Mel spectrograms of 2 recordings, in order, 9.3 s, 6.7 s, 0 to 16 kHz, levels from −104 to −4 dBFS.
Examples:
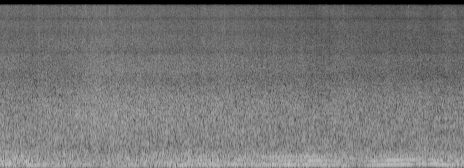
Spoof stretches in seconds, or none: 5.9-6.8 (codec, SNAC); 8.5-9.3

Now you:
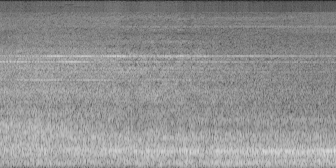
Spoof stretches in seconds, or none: 2.4-4.0 (codec, SNAC)

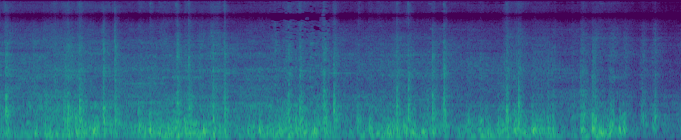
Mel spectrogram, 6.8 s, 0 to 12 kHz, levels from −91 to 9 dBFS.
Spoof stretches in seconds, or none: 0.0-2.7 (codec, SNAC); 3.3-6.8

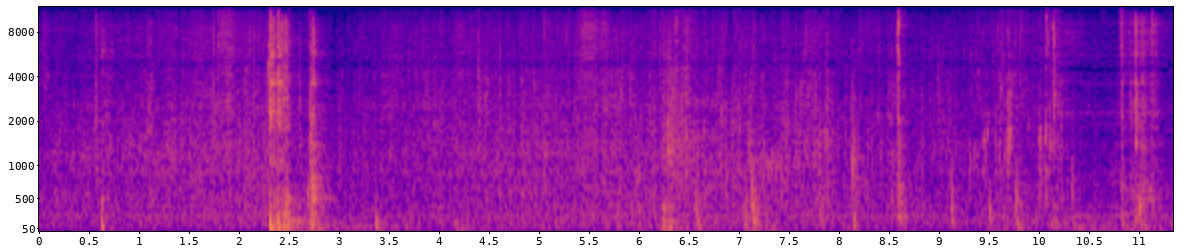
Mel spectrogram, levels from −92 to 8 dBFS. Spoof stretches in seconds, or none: 10.2-11.3 (codec, SNAC)

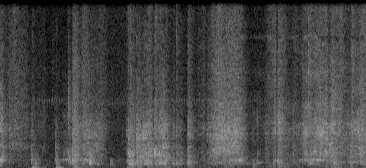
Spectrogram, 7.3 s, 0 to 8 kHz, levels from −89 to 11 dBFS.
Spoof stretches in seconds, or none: 4.8-7.3 (codec, SNAC)

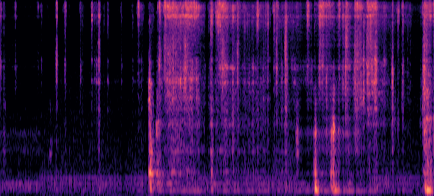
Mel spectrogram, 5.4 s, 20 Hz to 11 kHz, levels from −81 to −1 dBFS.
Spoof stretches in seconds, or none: 0.0-0.5 (codec, SNAC); 3.7-4.5

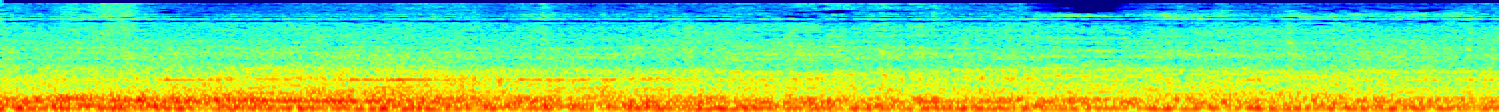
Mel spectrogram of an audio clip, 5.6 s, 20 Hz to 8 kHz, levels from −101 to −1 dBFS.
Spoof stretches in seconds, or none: 0.0-5.6 (codec, SNAC)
